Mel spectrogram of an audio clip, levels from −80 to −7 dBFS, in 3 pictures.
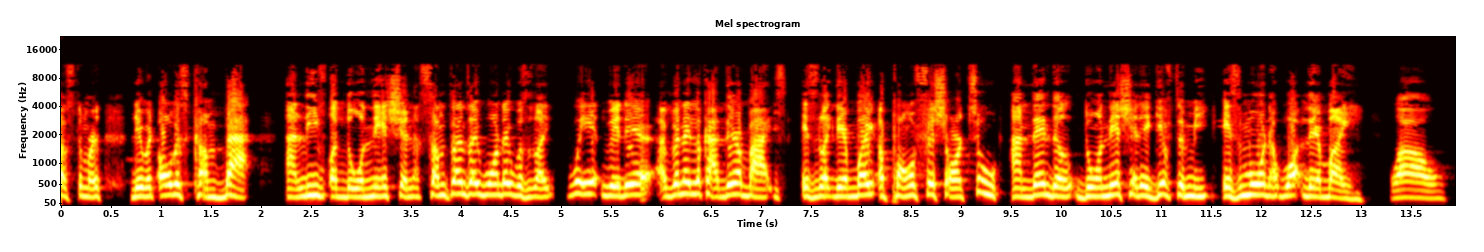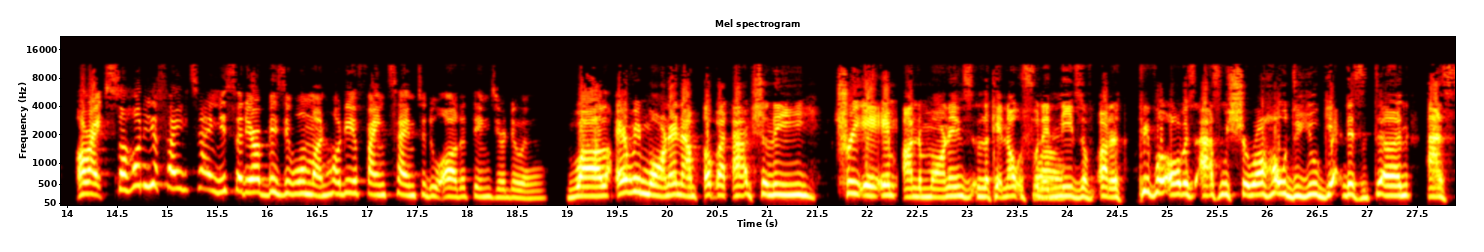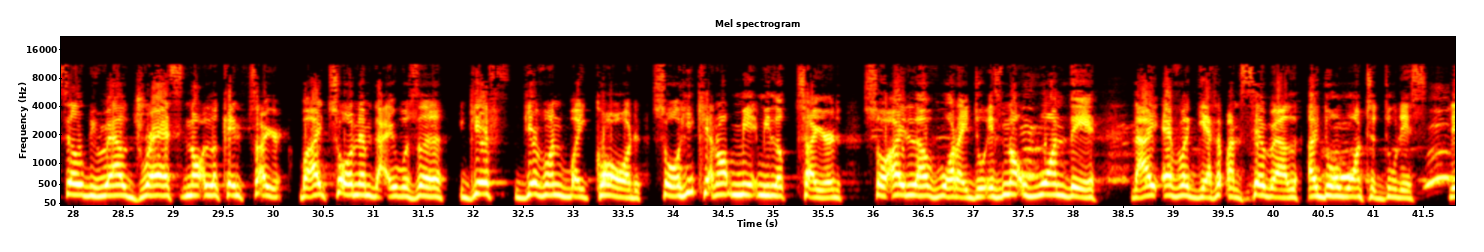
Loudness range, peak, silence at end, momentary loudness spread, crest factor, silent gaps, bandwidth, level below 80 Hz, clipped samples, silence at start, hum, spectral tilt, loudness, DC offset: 3 LU; 0 dBFS; 0 s; 7 LU; 10 dB; 4.95-5.05 s, 7.32-7.38 s, 14.00-14.07 s, 18.87-18.98 s, 27.54-27.58 s; 11.5 kHz; -74 dBFS; under 0.1%; 0 s; none; -5 dB/octave; -11 LUFS; under 0.1%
